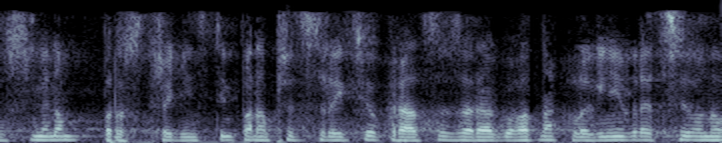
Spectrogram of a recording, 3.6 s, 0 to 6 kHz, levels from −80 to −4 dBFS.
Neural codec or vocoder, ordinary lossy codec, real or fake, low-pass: codec, 24 kHz, 3 kbps, HILCodec; AAC, 24 kbps; fake; 5.4 kHz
